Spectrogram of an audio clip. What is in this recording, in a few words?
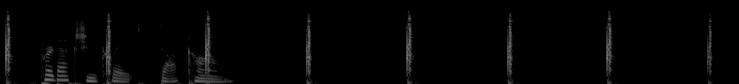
Mechanic Clock Ticking; soundscrate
